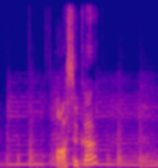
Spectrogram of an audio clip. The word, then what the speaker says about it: Asuka: Osuka. That's how you pronounce Asuka. That like how you pronounce it like Japanese.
